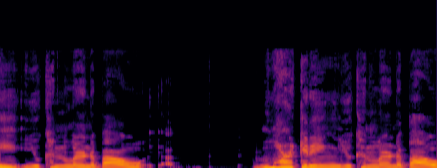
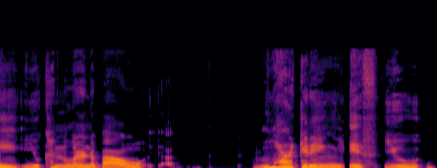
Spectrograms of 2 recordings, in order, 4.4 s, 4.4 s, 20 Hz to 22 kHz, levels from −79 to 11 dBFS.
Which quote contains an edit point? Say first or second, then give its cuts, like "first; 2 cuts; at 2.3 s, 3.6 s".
second; 1 cut; at 3.4 s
